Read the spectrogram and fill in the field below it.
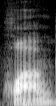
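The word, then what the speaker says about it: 皇: This character is pronounced huang and means emperor.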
